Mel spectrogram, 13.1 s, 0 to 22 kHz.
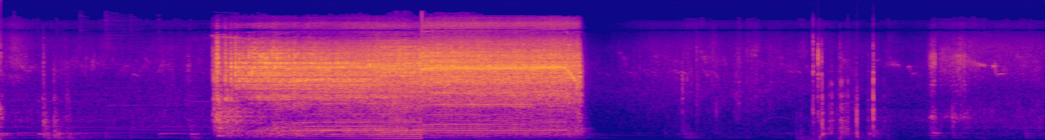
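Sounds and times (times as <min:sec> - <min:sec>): power saw cutting plywood: 0:02.7 - 0:07.4.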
